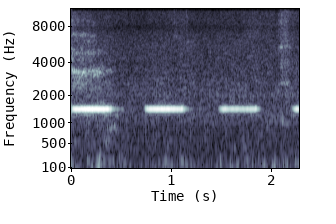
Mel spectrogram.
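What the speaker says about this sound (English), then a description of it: "It's the garbage truck." A garbage truck reverses nearby, its backup alarm sounding three steady high beeps at an even pace over a low engine rumble, with no talk.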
